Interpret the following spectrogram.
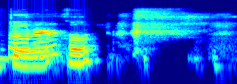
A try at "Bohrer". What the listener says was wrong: That's an H. That's not an N. Bohrer.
